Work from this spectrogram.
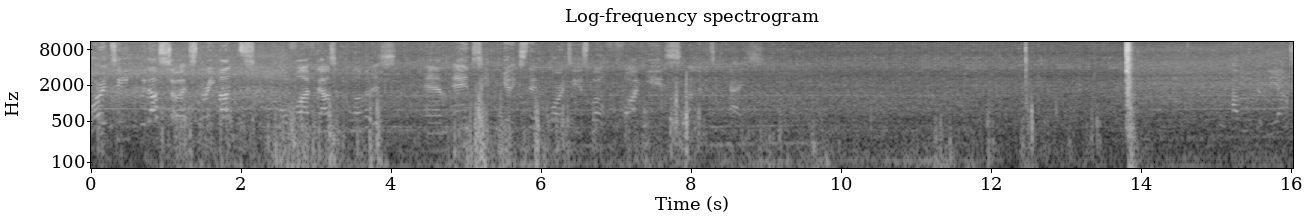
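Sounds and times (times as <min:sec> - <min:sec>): car bonnet slamming shut: 0:13.7 - 0:14.2.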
